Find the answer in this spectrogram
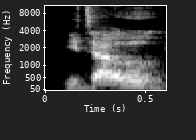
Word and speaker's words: Itaú: Obviously, tennis-centric crowd who's listening to this, but Miami Open by Itaú. Did I say it right? Itaú, yes.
